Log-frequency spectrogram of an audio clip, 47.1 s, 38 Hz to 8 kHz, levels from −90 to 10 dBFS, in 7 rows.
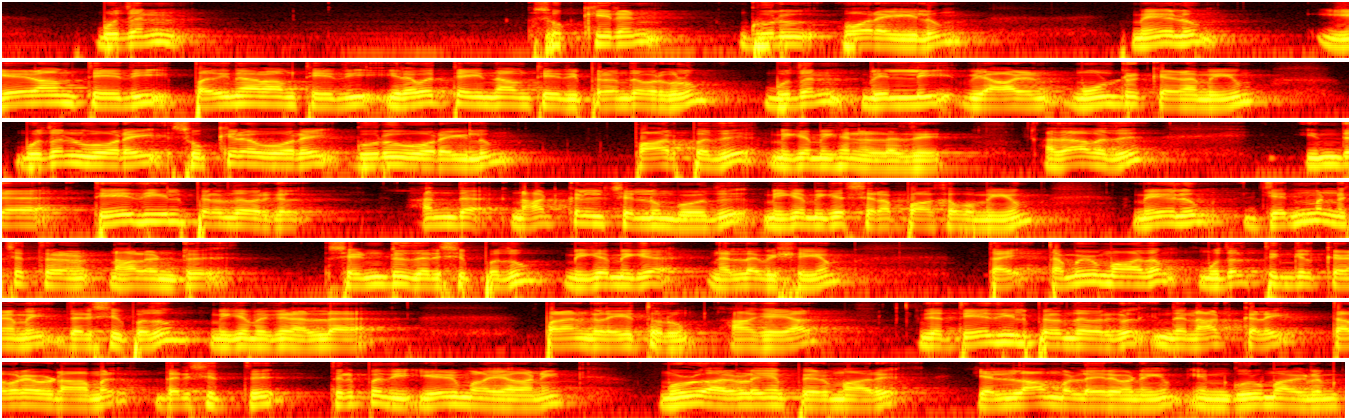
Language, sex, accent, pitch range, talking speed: Tamil, male, native, 120-145 Hz, 95 wpm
